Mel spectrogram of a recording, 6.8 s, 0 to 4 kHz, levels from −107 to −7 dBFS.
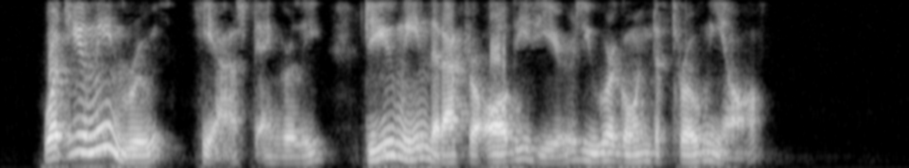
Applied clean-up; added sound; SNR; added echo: none; none; none; none.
